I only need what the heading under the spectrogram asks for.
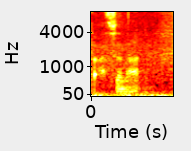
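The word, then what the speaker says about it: Asenath: I think it's pronounced Asenat.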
